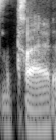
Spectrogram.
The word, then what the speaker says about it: MacLeod: My last name's MacLeod.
